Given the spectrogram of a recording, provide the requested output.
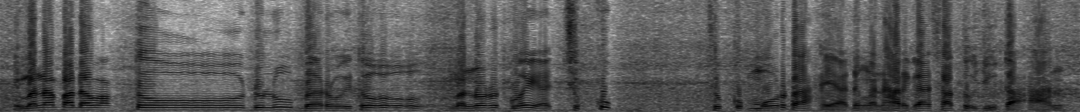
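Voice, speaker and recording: Clear road and vehicle noise surrounds a man talking into a helmet headset mic. His pitch is average for a man, and his Indonesian accent is colloquial Jakarta. He delivers a casual, slangy motovlog review as he rides. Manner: informal, slangy. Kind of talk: casual vlog review, talking while riding. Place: outdoors on a motorbike at night. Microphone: modified headset mic inside helmet. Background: traffic and vehicle noise.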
